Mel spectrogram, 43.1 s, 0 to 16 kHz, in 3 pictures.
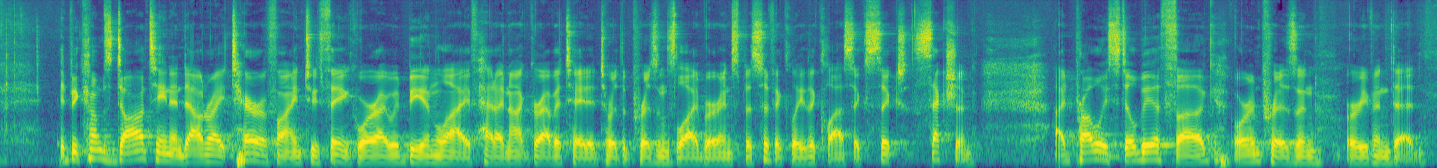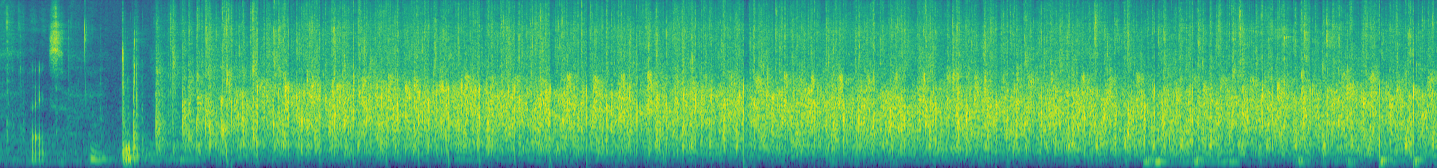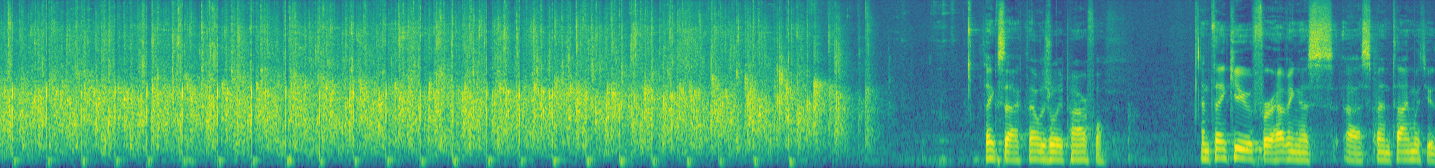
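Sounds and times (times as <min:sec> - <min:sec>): person clapping close to microphone: 0:15.7 - 0:37.6
audience applauding: 0:15.8 - 0:37.6.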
